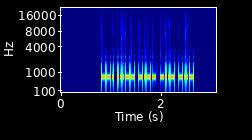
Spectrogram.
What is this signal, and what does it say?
Morse code, heard as a keyed tone, about 46 wpm, 700 Hz. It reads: G3YXX
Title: Call Signs - 45wpm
